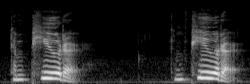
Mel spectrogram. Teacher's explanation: The first syllable has a schwa or a reduced vowel · The second syllable has a real vowel sound, and this is your stressed syllable.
